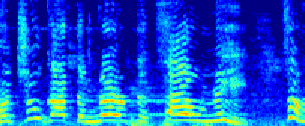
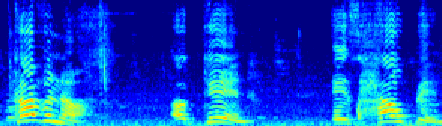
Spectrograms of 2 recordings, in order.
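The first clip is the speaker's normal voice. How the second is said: angry and upset, dropped to very low voice; 7 semitones lower than usual. A mother whose son died speaks about the governor, upset. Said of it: "I'm sorry, guys".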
